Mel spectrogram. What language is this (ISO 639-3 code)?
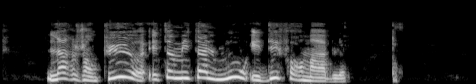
fra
